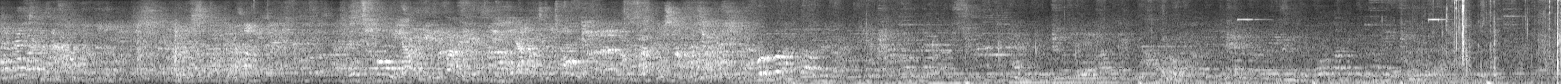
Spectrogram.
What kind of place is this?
crowded indoor space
